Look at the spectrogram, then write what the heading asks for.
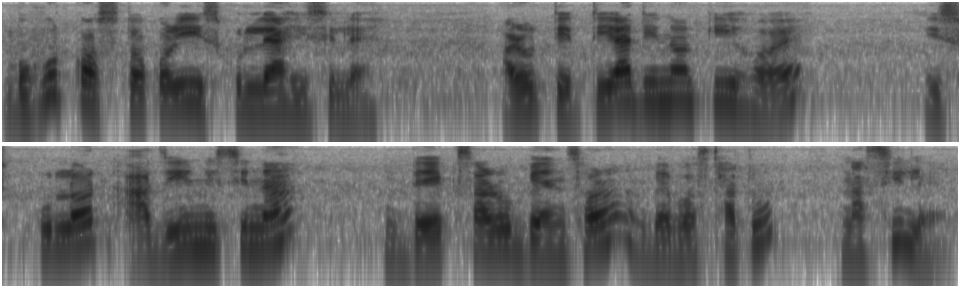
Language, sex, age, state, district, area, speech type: Assamese, female, 45-60, Assam, Lakhimpur, rural, spontaneous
